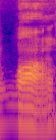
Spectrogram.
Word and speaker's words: Wang: at UNCW uh the Wang Lab Dr Dr Wong sorry it's spelled Wang but it's pronounced Wong Dr Wong which is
